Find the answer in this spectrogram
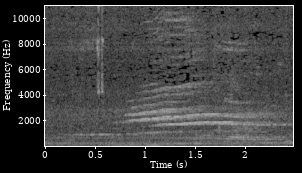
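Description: A baby's cry: one long, high wail starting about a second in, its pitch rising slightly and then falling.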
